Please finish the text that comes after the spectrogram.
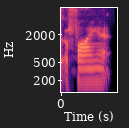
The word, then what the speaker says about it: affiant: if you Google it they say that it's pronounced affiant I don't know I'm gonna say a fine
